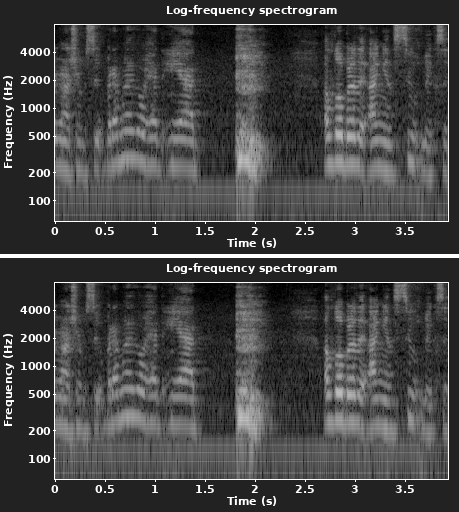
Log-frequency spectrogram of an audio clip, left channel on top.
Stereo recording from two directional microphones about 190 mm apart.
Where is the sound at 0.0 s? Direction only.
25° left (ahead or behind).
